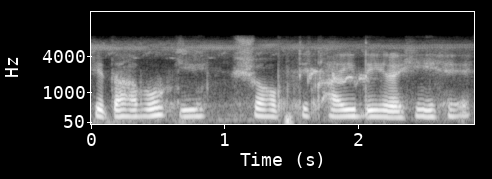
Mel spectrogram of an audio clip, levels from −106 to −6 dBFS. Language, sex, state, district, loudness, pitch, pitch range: Hindi, female, Madhya Pradesh, Dhar, -17 LUFS, 180 Hz, 175-185 Hz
